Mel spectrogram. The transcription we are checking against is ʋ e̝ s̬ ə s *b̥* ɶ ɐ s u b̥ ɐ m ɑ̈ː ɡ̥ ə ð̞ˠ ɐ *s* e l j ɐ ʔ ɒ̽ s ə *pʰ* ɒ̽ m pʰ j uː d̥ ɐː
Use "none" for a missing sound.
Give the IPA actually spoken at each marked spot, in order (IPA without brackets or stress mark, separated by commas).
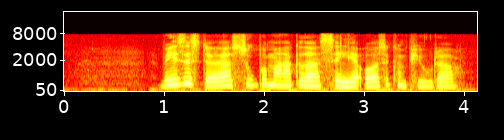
d̥, s, kʰ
